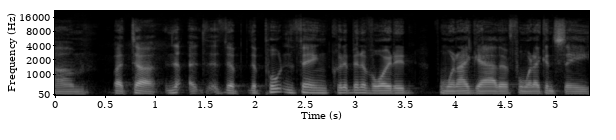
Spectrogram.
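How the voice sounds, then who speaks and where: This man talks with a New York accent at a fairly quick pace and a fairly low pitch. His pitch varies ordinarily, in a very clean recording with a silent background. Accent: New York City. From New York City, Queens. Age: 60s. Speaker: radio and TV talk show host. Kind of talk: casual interview about politics. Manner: halting, many restarts and fillers.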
